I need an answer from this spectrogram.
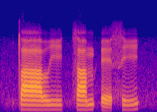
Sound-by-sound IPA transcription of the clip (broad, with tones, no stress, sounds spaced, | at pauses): t̪ aː˧ ʋ iː˧ k̚ s a˧˥ m ʔ e˩˧ s i˧˥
